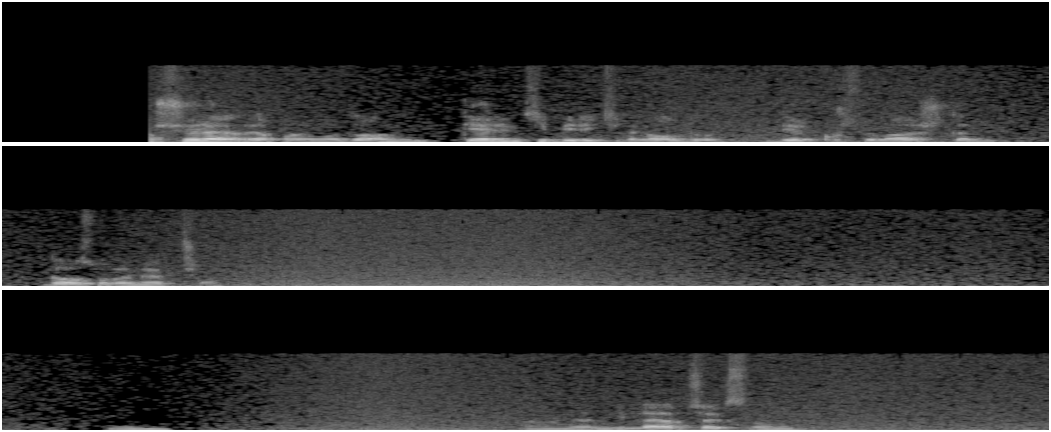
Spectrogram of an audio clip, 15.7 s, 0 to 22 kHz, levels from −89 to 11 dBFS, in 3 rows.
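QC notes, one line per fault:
throughout: overdone noise removal. The noise reduction was set far too aggressively, so any frequency band sitting near the estimated noise floor gets pulled right down or switched off, and the quieter parts of the speech disappear with it. The background drops to near silence dotted with twinkling specks. On a spectrogram the gaps between words look unnaturally empty, with scattered isolated dots, and the voice's upper harmonics look ragged and patchy.
0.00 to 0.73 s: cut-off start. The audio is pure digital silence until 0.73 s, then the speech enters mid-sound with no natural attack or fade-in, because the recording or stream began late and missed the onset. On the waveform a flat line jumps straight into the speech at 0.73 s, and the spectrogram shows a hard vertical edge where energy begins across every band at once.
5.80 to 9.23 s: computer activity noise. 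A buzzy, chirping interference pulsing at around 300 Hz sits roughly 35 dB below the speech. Its timing follows the computer's activity, not the speech, as load changes disturb the shared ground of the audio circuit. On a spectrogram it appears as a band of evenly spaced harmonic lines that switch on near 5.8 s and off near 9.2 s, unrelated to the speech's own patterns.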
